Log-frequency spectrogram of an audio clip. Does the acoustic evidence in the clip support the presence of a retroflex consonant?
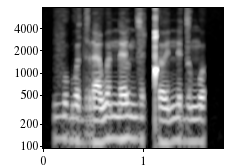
no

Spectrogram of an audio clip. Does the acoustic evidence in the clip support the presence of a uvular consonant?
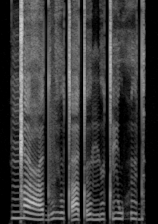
no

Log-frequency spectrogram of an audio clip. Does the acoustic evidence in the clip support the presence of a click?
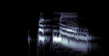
no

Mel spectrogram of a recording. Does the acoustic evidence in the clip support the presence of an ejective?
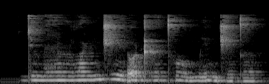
no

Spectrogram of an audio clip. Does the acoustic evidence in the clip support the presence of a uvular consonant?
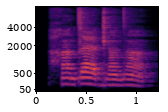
no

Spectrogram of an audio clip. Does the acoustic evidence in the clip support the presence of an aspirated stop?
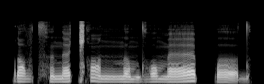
yes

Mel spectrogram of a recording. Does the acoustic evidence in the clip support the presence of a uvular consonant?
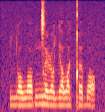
no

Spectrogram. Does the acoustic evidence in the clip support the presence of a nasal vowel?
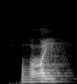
no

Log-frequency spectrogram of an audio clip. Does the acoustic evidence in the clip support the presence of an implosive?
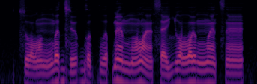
yes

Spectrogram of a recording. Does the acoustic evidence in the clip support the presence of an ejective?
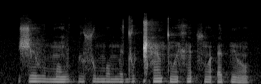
no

